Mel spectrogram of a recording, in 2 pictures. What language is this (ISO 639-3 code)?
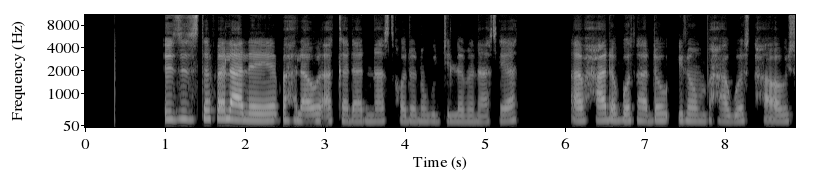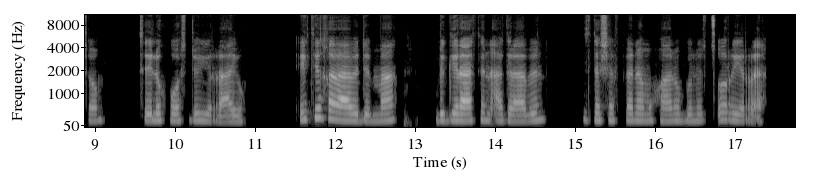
tir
